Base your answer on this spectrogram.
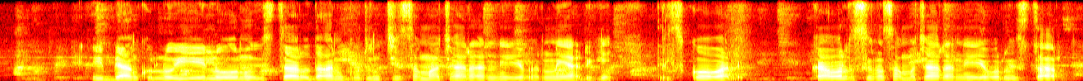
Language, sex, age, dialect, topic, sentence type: Telugu, male, 31-35, Telangana, banking, question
